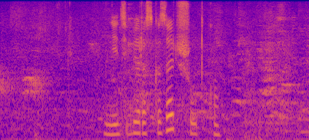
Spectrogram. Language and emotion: Russian, neutral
